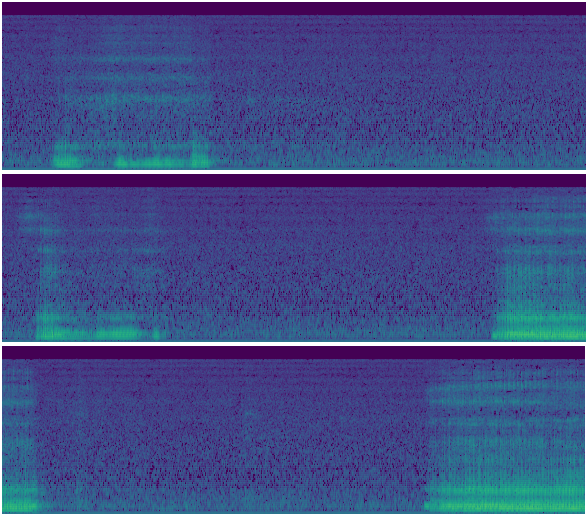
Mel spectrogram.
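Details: Bulldog snoring after a long walk: four loud, rough snoring breaths several seconds apart, each a low rattling rumble on inhalation; snoring.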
